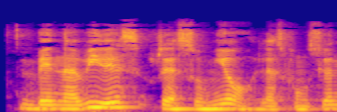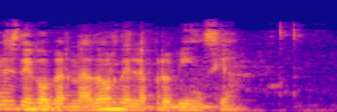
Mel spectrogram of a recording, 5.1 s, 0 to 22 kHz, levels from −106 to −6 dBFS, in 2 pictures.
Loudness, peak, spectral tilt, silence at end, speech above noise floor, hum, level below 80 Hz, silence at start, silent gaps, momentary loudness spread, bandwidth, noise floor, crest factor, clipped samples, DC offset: -17 LUFS; -2 dBFS; -5 dB/octave; 0.75 s; 32 dB; none; -48 dBFS; 0.15 s; none; 10 LU; 9.6 kHz; -49 dBFS; 16 dB; under 0.1%; under 0.1%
